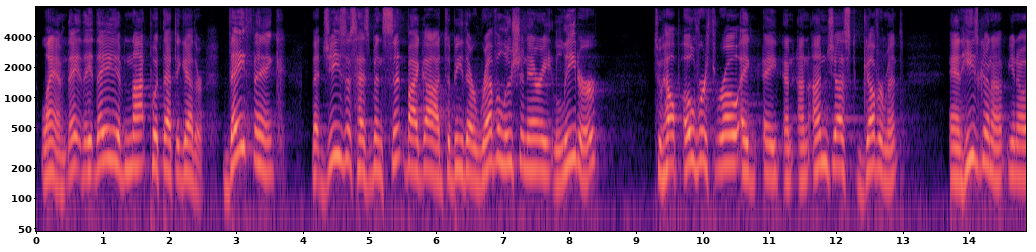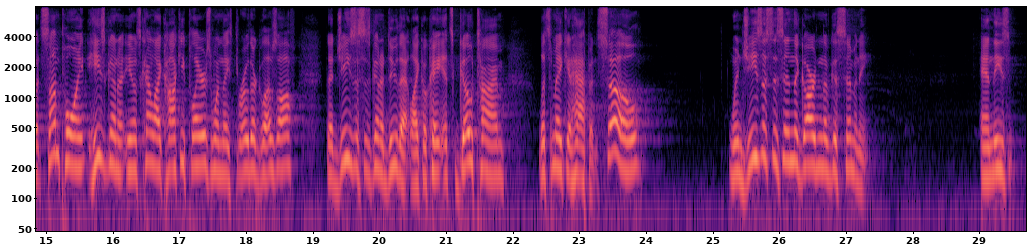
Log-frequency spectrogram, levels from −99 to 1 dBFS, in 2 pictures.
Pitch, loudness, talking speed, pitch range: 190 Hz, -31 LUFS, 165 wpm, 165-210 Hz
